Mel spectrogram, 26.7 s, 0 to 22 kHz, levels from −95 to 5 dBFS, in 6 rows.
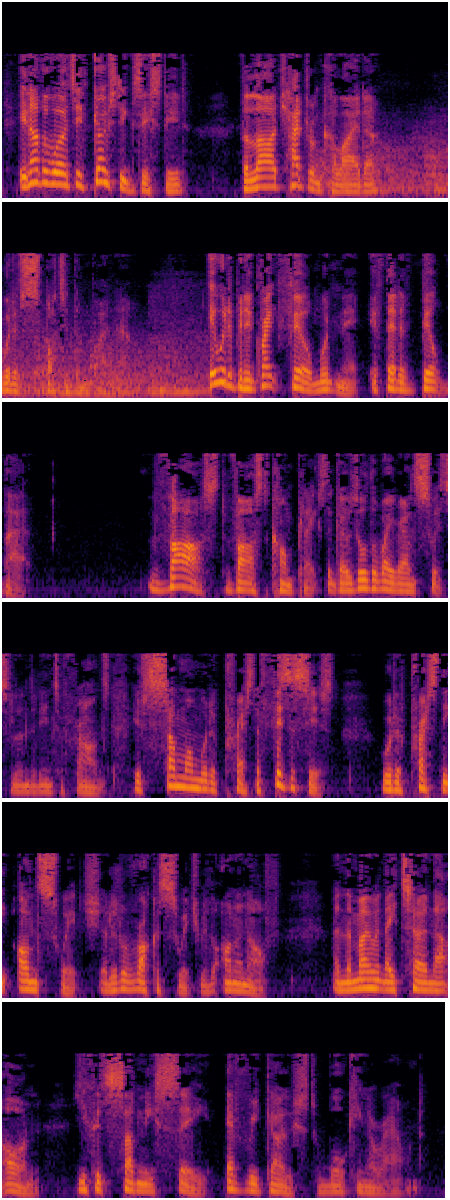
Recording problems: garbled, watery; slightly; nothing above 8 kHz
footsteps; noticeable; from 3 to 6.5 s; peak 10 dB below the speech

